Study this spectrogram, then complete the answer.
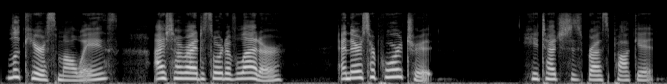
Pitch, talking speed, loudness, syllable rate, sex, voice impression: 245 Hz, 160 wpm, -17 LUFS, 5.7 syllables/s, female, feminine, slightly young, tensed, clear, fluent, intellectual, calm, lively, slightly intense, sharp, light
